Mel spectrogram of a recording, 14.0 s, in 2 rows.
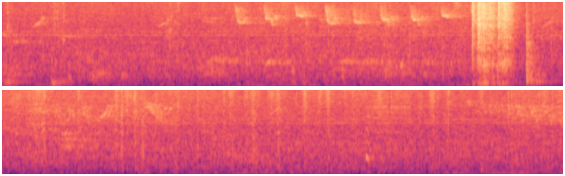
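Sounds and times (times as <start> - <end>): songbird chirping: 0.0 - 14.0.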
